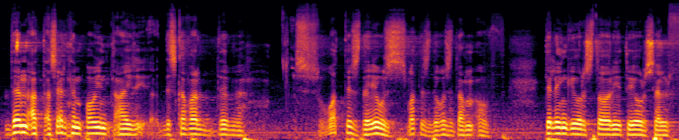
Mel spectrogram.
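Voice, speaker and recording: Taking long, frequent pauses at a fairly slow pace, a man with an Arabic accent speaks at a medium pitch in a dark, mellow tone with ordinary pitch variation. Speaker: novelist. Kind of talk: interview. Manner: halting.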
